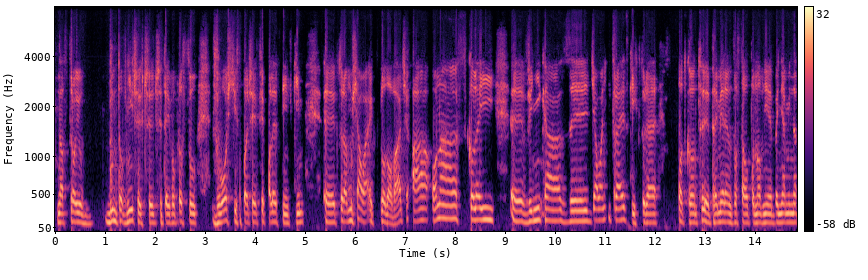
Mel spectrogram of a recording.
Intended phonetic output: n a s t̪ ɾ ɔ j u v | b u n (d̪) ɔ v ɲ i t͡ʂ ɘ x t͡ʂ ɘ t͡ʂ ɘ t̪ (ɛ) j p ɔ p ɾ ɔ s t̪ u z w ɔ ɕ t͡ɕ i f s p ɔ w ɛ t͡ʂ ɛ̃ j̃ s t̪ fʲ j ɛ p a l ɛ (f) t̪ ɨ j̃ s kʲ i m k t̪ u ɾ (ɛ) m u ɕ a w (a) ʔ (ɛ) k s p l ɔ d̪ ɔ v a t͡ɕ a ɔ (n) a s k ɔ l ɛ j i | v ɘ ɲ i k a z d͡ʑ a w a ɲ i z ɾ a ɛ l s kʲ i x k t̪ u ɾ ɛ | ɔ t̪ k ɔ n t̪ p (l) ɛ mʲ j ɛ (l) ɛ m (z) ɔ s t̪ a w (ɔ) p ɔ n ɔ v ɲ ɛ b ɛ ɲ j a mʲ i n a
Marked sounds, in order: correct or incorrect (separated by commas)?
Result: incorrect, correct, incorrect, incorrect, correct, correct, correct, incorrect, incorrect, correct, correct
